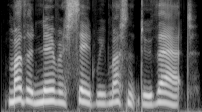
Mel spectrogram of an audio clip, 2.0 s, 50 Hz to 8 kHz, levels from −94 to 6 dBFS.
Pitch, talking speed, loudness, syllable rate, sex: 225 Hz, 205 wpm, -15 LUFS, 4.9 syllables/s, female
